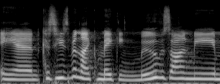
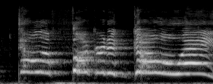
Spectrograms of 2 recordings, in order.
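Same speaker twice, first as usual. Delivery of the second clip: put-on very high, very slow, drawn-out, berating drunken shriek; 3 dB louder than usual. Retelling a drunk guy berating a cop: mock-screaming at a cop. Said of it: "Like he's like screaming at this cop".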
